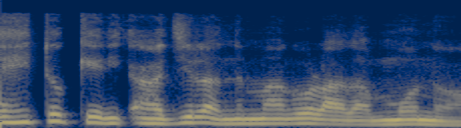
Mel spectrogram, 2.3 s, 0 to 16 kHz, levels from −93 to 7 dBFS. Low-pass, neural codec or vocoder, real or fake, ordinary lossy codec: 10.8 kHz; codec, 16 kHz in and 24 kHz out, 0.9 kbps, LongCat-Audio-Codec, fine tuned four codebook decoder; fake; none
